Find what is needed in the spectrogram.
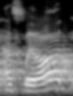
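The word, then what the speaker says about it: الصِّرَاطَ: The sad in as-sirat is not qalqala, echoing sound. Qalqala means echoing sound, and should be read clearly with heaviness.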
